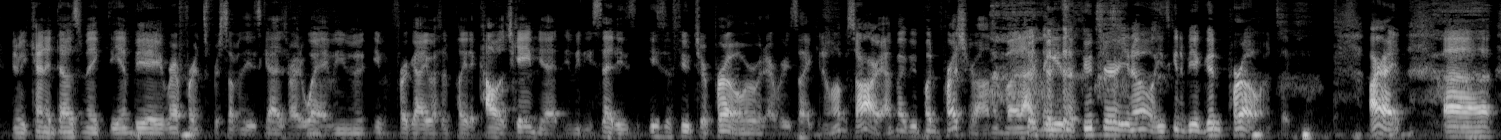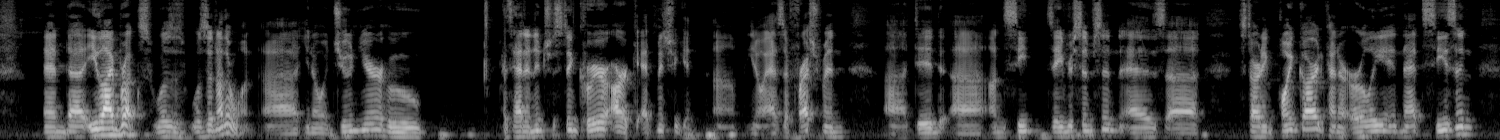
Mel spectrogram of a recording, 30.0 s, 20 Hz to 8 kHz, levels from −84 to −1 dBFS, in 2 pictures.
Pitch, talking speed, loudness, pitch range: 105 Hz, 235 wpm, -28 LUFS, 95-115 Hz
